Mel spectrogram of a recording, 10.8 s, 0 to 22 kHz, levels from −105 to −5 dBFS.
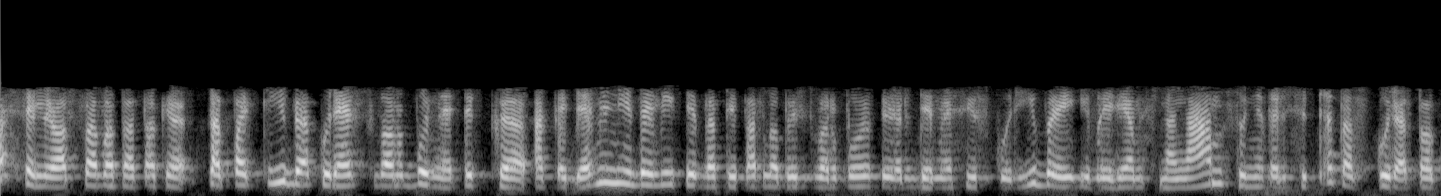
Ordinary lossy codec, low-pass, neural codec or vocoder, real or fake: MP3, 32 kbps; 3.6 kHz; codec, 16 kHz, 2 kbps, FreqCodec, larger model; fake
